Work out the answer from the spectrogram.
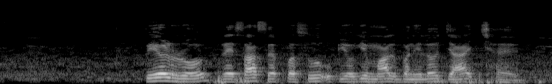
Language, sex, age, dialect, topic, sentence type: Maithili, male, 18-24, Angika, agriculture, statement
